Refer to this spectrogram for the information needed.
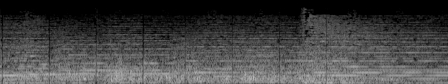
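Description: Heavy rain pours down in a steady, dense roar, with a deep rumble of thunder rolling underneath and a brief surge of hiss partway through. No one speaks.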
